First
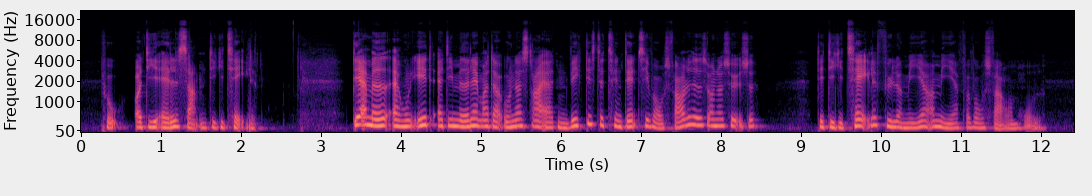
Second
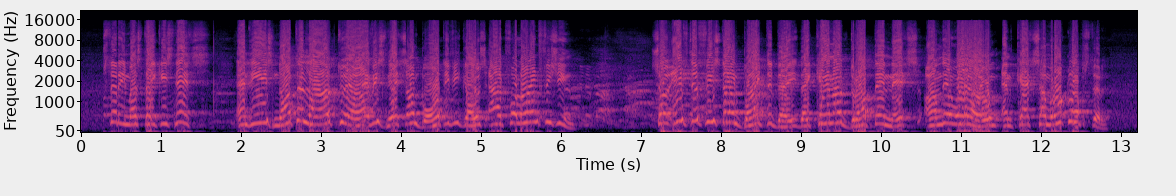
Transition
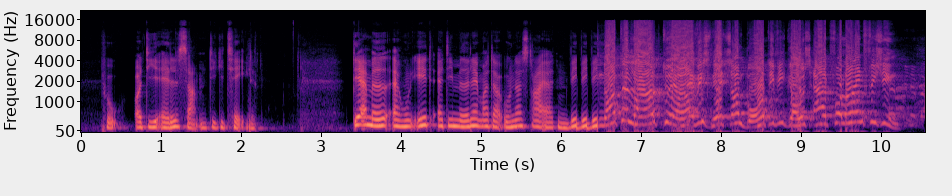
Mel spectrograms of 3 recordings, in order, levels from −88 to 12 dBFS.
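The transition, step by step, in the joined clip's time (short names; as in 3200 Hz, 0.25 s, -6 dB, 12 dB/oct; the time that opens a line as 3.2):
first
6.07 stutter in place 0.13 s, 3 plays
6.46 switch to second from 2.4 s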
